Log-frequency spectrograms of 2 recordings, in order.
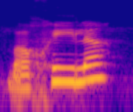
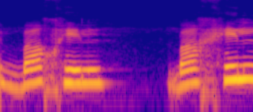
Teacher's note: خا کو گول، ہونٹ کو گول کر کے اس کو تھوڑا موٹا کرنا ہے، بخیلا۔ تو وقف میں بھی بخل، بخل نہیں، ہونٹ کو گول کر کے اس کو پڑھنا ہے، ہونٹ کو کھلا کر کے نہیں پڑھنا۔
